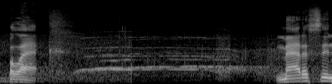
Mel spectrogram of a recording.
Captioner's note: audience cheers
